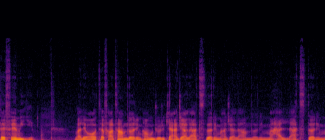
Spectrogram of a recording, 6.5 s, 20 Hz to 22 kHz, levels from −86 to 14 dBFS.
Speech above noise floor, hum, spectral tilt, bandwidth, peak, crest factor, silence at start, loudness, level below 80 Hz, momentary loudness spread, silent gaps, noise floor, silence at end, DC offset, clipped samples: 27 dB; none; -8 dB/octave; 12.5 kHz; -4 dBFS; 18 dB; 0 s; -23 LUFS; -52 dBFS; 11 LU; none; -49 dBFS; 0 s; under 0.1%; under 0.1%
